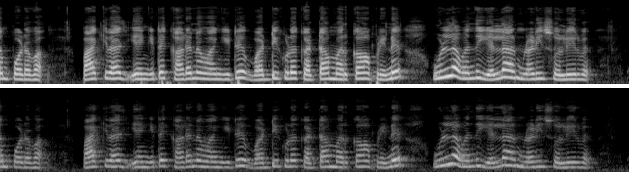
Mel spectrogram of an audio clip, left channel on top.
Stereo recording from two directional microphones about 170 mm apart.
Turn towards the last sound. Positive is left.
turn(degrees=40)  # may be behind; listen again after turning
